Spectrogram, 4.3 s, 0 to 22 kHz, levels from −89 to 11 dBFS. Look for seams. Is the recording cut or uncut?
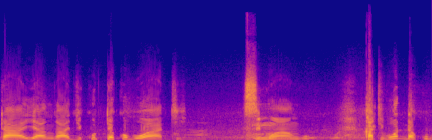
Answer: uncut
